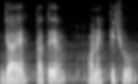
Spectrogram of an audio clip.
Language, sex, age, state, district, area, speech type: Bengali, male, 18-30, West Bengal, Howrah, urban, spontaneous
